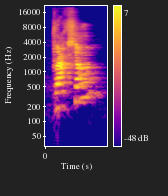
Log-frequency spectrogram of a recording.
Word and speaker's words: Prakasam: He said, Prakasam? He said, no. It's Prakasam. Oh, stress on the second syllable.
